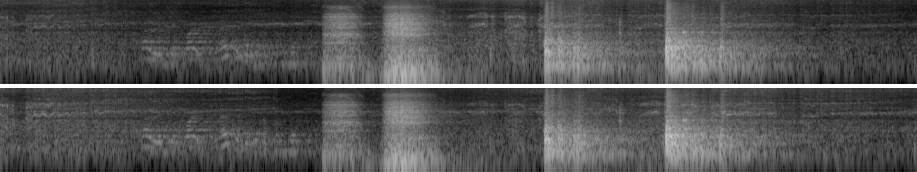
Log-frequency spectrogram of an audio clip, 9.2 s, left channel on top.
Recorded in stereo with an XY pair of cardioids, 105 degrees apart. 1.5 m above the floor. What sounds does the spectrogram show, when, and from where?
1.4 s a woman speaking: 20° right, 6 m; by 3.1 s 30° right, 6 m
3.2 s breathing: 10° left, 0.5 m
5.5 s a thud: 5° right, 2.5 m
